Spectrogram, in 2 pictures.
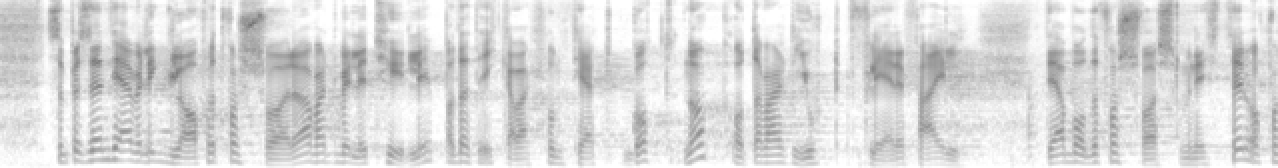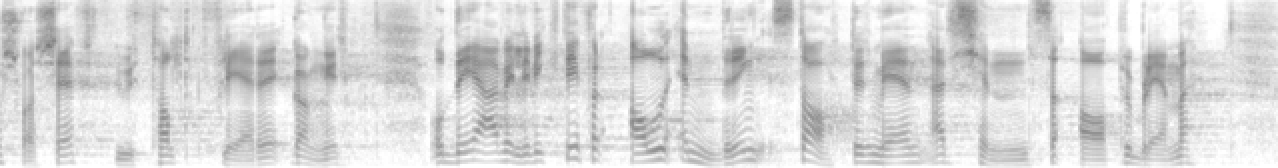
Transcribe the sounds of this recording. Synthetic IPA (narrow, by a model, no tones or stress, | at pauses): sɔpɾɛs̬ɪdɛnt̪̬jæɪæɾɛld̪ɪɡlɑːfɔɾɑt̪fɔʂʋɑːɾəhɑɾʋæʈːʋɛld̪ɪt̪ʰyːd̪əlɪpɔɑt̪d̪ɛt̪ːəɪkəhɑɾʋæʈhɔnt̪ʰeːʈɡɔt̪ːnɔkːɔɑt̪̚ɛhɑɾʋæʈːjʊʈːfleːɾəfæɪld̪̥ɛhɑɾboːd̪əfɔʂʋɑ̰ːʂmɪnɪst̪əɾɔfɔʂʋɑ̰ːʂːeːfʉːt̪ʰːɑːlt̪fleːɾəɡɑŋːəɾ | ʔɔd̪ɛæɾʋɛld̪ɪʋɪkt̪ɪfɔɾɑlːɛnd̪ɾɪŋst̪ɑːʈəɾmɛɛnʔæ̰ɾçɛnːəlsəʔɑʋpʰɾʊbleːmə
